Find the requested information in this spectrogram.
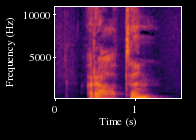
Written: raten

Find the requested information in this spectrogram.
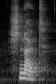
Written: trompe

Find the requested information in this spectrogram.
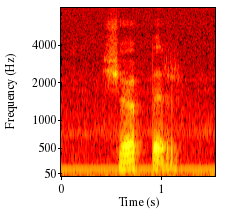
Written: köper

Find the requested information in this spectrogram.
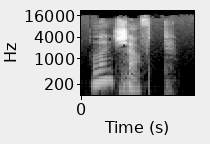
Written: paysage

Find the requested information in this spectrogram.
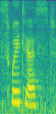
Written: sweetest

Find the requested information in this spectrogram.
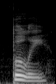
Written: bully

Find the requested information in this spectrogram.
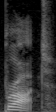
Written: brought

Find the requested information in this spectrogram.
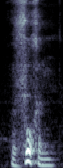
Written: voegen

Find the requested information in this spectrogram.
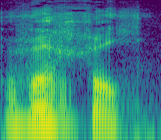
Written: verrerie

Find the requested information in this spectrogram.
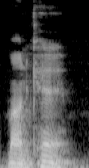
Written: manqué

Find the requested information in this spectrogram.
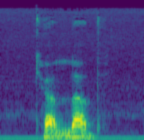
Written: kallad

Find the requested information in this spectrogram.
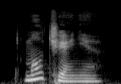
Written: молчание

